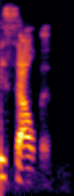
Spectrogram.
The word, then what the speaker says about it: salmon: salmon, you pronounce the L in salmon. So you say salmon.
